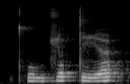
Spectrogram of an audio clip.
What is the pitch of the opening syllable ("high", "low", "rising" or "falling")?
low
